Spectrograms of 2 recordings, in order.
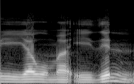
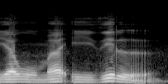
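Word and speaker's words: يومئذ: Ya, maka dia bacanya bukan lagi wailu yauma idzin lil mukazzibin tapi wailu yauma idzil. Ya, langsung.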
